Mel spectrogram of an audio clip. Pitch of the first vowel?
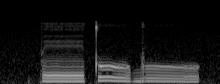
low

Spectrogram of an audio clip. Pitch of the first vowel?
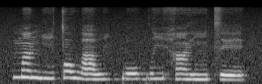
high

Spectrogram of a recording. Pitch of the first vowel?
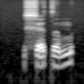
rising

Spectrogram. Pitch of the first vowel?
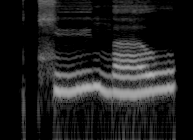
rising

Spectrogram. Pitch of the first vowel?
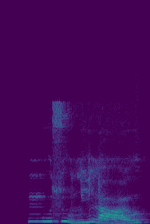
high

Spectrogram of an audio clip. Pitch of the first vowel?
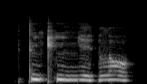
falling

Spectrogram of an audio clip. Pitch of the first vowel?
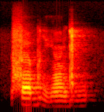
high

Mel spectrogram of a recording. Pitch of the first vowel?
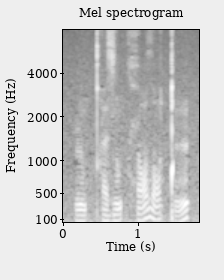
low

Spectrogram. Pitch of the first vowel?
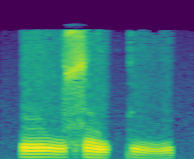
low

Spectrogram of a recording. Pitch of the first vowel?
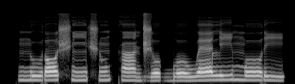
low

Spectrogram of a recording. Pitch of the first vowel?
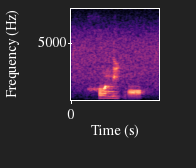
high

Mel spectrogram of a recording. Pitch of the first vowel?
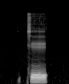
low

